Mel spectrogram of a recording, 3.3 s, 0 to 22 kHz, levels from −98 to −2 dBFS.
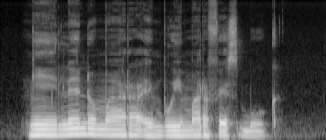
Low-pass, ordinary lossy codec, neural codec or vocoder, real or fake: none; none; none; real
